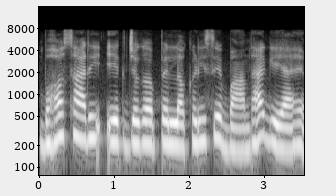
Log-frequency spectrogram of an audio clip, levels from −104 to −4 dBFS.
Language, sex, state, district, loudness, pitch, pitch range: Hindi, female, Jharkhand, Garhwa, -14 LUFS, 215 Hz, 200-245 Hz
